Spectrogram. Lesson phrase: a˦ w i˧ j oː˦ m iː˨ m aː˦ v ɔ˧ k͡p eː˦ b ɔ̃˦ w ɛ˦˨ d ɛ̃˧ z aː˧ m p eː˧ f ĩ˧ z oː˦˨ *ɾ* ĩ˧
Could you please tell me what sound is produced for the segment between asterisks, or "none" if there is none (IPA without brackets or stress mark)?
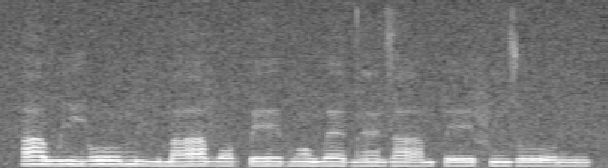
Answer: ɾ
